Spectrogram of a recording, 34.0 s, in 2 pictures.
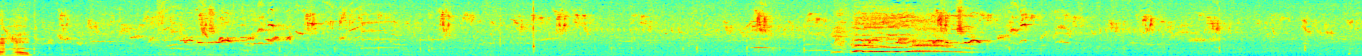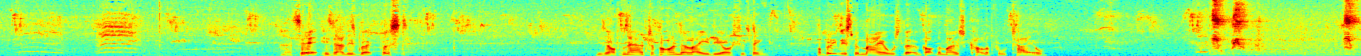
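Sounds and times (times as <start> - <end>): birds chirping and twittering: 0.0 - 34.0
loud low bird call: 1.9 - 5.7, 9.3 - 12.5, 17.2 - 20.7, 31.9 - 34.0.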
